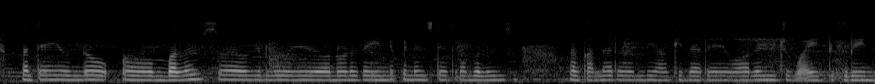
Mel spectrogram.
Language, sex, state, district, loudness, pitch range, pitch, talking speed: Kannada, female, Karnataka, Belgaum, -38 LUFS, 200-210 Hz, 205 Hz, 110 wpm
